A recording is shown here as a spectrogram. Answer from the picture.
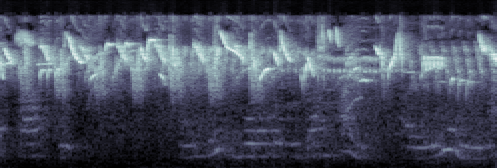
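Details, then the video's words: Black-throated canary in full, lively song, used as a master recording for training canaries: a rapid, continuous twittering of high, varied trills and sharp up-and-down whistled notes with no pauses. "BLACKTHROAT GACOR SUARA JERNIH UNTUK MASTERAN KENARI"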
